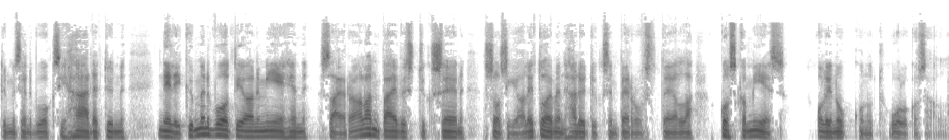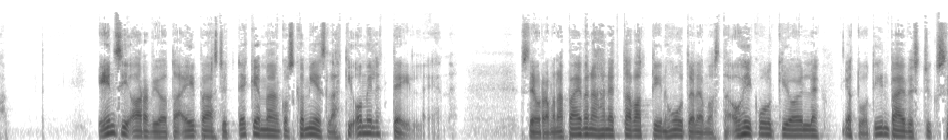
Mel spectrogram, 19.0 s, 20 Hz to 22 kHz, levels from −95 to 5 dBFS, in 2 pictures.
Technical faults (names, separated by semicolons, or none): short stall from a late packet; call audio freeze; jitter buffer speed-up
